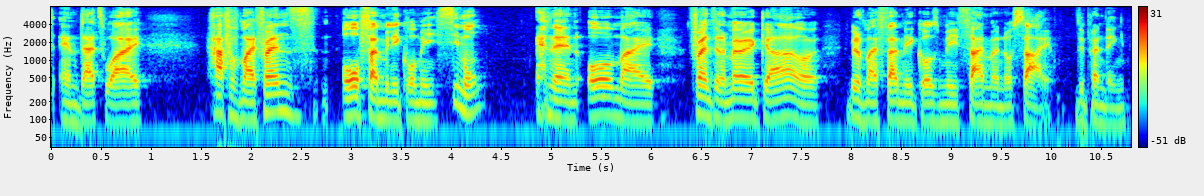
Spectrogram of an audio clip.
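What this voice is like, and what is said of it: French accent. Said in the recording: “because I'm from Paris, France, so that's the accent”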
